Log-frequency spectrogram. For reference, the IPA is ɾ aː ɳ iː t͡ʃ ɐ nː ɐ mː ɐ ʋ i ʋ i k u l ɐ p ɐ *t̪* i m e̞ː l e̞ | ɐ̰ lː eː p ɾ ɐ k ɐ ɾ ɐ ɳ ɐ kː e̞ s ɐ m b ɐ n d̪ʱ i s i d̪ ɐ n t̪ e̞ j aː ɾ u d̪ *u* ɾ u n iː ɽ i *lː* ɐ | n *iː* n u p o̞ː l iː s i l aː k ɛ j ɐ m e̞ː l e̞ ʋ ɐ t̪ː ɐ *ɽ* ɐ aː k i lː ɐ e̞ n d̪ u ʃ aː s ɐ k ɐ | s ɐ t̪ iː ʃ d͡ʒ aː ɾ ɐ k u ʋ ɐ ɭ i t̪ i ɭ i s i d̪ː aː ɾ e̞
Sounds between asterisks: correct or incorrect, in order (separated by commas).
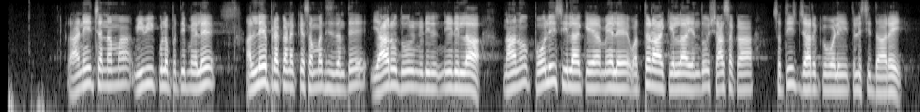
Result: correct, incorrect, correct, incorrect, correct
